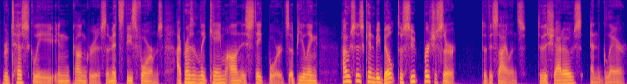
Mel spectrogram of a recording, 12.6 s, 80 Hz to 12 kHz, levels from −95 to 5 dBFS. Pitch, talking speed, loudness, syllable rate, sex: 110 Hz, 135 wpm, -20 LUFS, 4.5 syllables/s, male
